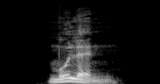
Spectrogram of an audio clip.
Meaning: dative plural of Mull
- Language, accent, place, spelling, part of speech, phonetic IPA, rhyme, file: German, Germany, Berlin, Mullen, noun, [ˈmʊlən], -ʊlən, De-Mullen.ogg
